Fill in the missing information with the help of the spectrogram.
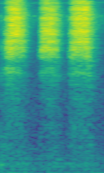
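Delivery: sharp whispered shh; mock shushing. Imitating a classmate hushing her friend, whispered shh. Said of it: "starts, like, saying".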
